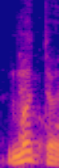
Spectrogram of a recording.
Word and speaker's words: Motown: Motown, prononce bien, s'il te plaît. Motown Oui, presque. Ah, vas-y, redis-nous. Motown. Motown. M-O-T-O-W-N, inspiré du fameux label euh, musical Motown.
